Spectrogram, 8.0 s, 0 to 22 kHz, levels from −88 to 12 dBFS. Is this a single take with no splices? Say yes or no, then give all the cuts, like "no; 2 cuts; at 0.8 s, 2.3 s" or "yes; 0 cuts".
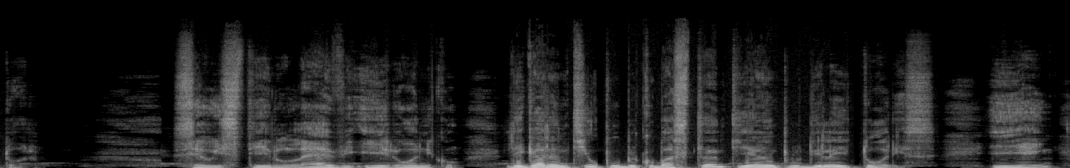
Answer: no; 2 cuts; at 1.2 s, 4.5 s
